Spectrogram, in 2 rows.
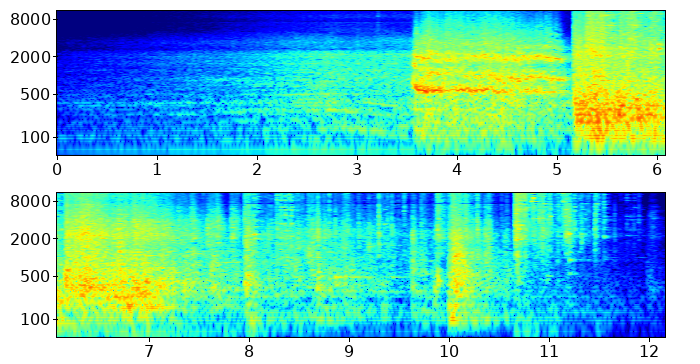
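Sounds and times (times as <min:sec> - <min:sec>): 
car skidding: 0:01.6 - 0:07.2
car crash: 0:03.5 - 0:11.4.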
